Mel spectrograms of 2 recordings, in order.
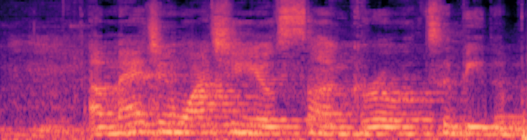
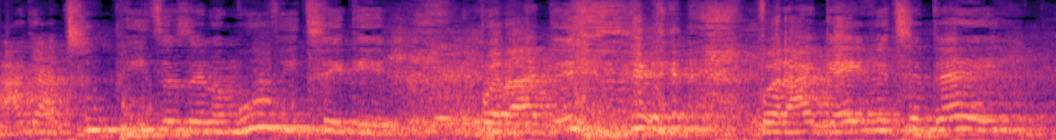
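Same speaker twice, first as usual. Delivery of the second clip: higher voice through laughter; laughing teen; 5 semitones higher than usual. Retold or imitated. Son laughing as he tells his mom about the pizzas. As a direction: giggle through the confession.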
